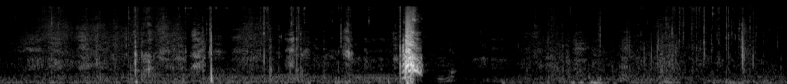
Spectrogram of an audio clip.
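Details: At a fast-flowing river, a female Jack Russell Terrier gives a single abrupt, loud bark midway after soft praise from people; otherwise quiet rushing water and a few scattered clicks and taps.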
